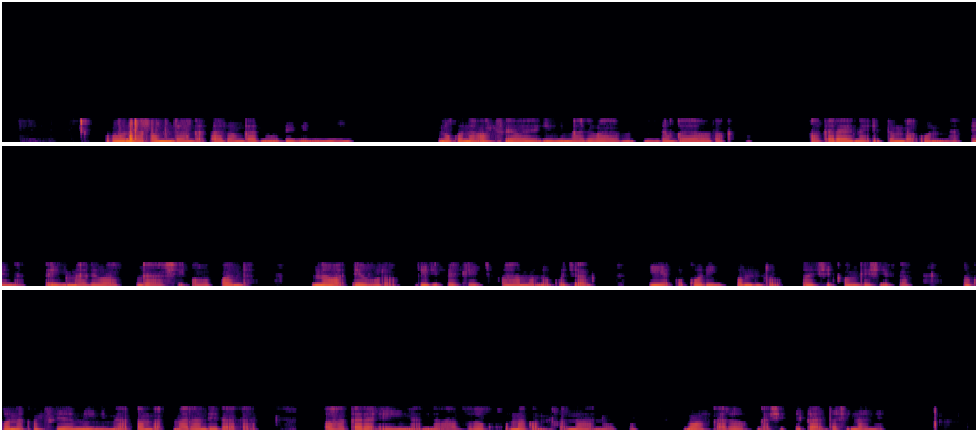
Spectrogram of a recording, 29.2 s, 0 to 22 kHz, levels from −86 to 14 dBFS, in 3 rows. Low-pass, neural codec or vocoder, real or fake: 3.6 kHz; none; real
